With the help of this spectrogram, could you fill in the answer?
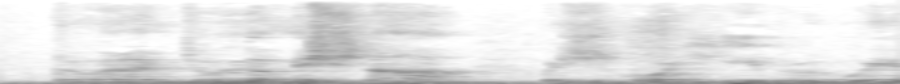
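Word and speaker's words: Mishnah: I hear how I'm saying it. That's the Yiddish way of saying it, the Mishna. And when I'm doing a Mishna, which is more Hebrew way of saying it, I am changing something.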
